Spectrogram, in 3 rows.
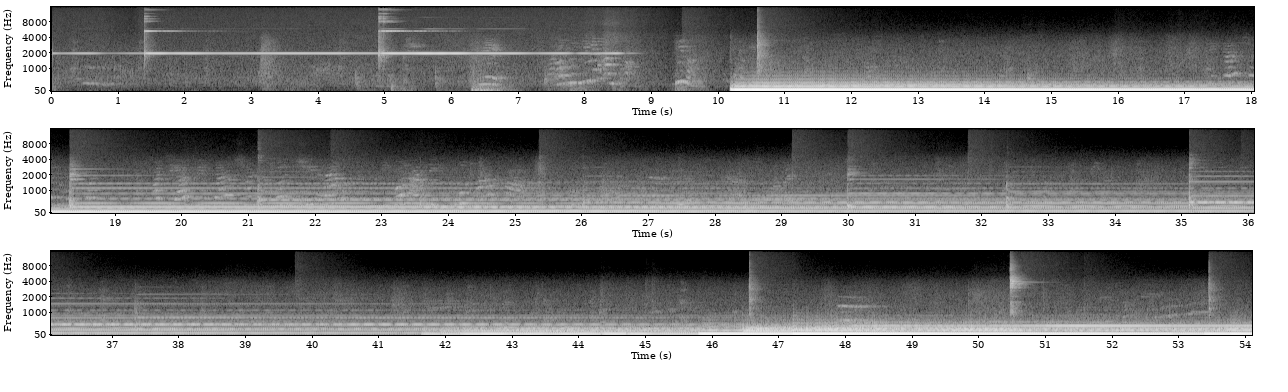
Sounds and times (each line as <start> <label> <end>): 0.0 gongs 8.8
0.0 sound bowls 8.8
0.0 chimes 8.9
10.2 gongs 54.1
10.2 sound bowls 54.1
